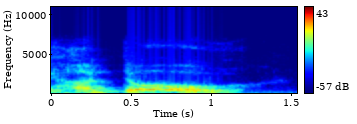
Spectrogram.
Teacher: In the interior, a lot of speakers will say hado. That's how they would say that, and it ends with that O sound.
